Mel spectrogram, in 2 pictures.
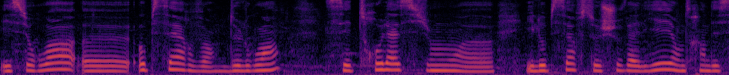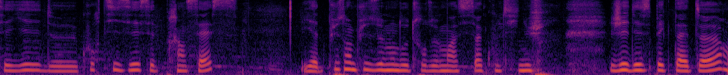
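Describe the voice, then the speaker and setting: A woman's voice: medium pitch, steady tone, measured pace, dark tone, a little hiss or hum. Chatty woman reading tarot outdoors. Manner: chatty, addresses viewers as little stars. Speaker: tarot reader. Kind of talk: casual spoken tarot reading. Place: outdoors in front of a castle, people around.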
